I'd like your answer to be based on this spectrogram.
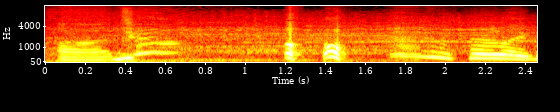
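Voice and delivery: usual speaking voice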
